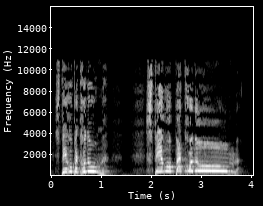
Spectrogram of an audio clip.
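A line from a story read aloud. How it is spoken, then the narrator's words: Screaming. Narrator (French): hurla Harry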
